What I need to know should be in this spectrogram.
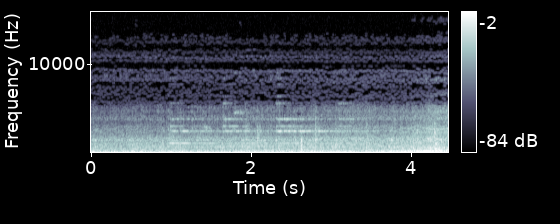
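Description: A small road train's engine hums as it drives along the street.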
